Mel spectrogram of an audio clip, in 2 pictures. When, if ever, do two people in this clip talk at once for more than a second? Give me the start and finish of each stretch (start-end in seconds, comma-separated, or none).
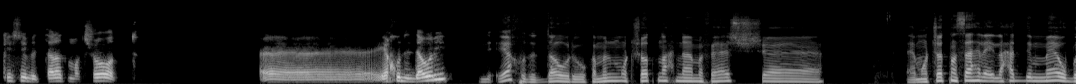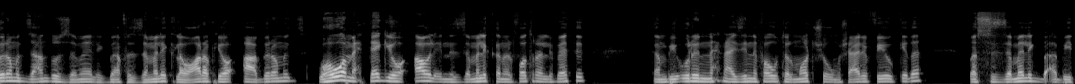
none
